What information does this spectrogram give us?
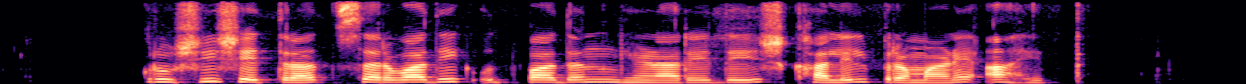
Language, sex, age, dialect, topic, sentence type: Marathi, female, 31-35, Northern Konkan, agriculture, statement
